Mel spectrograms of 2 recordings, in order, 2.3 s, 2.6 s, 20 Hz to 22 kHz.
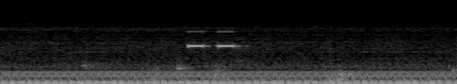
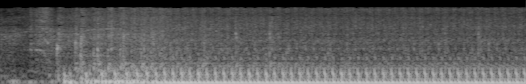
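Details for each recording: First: Fischer Panda 5k diesel generator on a Grady White boat: steady low rumble never picking up speed, two short beeps, output only 90–92 volts; throttle actuator failed from excess boost board voltage, so it stays at idle. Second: Fischer Panda 5k diesel generator on a Grady White 330 boat, after replacing failed throttle actuator and reprogrammed boost board (previously stuck at idle, about 90 volts); cranks and catches fast, steady even drone at 120 volts; normal start and run.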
